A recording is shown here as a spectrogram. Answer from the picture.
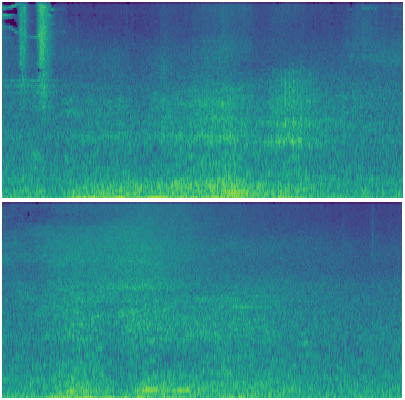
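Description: City street traffic: a large coach bus pulls past close by, its engine rumble loudest over the first few seconds, and another heavy vehicle passes with a second swell of rumble about ten seconds in.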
